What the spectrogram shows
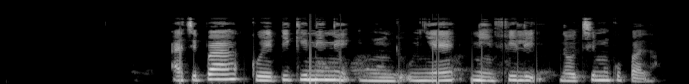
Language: Yangben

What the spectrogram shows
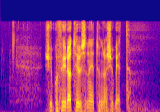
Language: Swedish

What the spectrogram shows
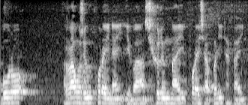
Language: Bodo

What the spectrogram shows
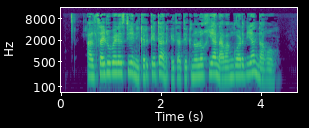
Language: Basque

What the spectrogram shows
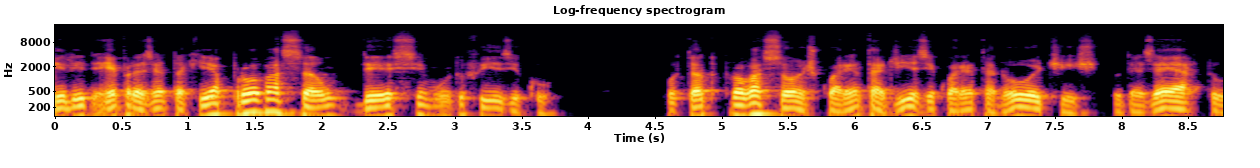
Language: Portuguese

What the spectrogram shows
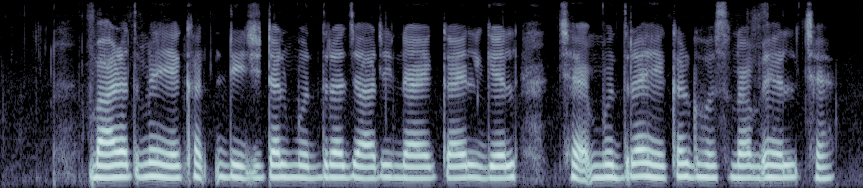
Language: Maithili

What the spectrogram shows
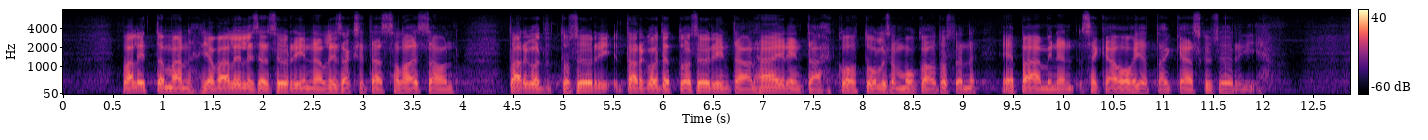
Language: Finnish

